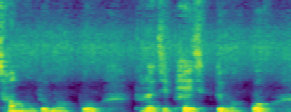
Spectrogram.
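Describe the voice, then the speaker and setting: A woman's fairly low, somewhat breathy voice has a dark, mellow tone and lively intonation. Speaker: live-stream host promoting products. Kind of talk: casual live-stream chat with product demo.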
